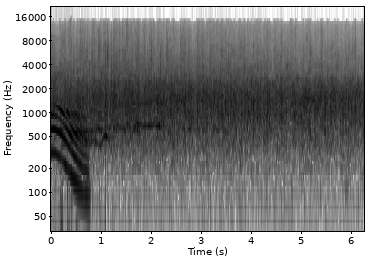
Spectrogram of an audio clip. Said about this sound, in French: que nous accueillons avec un tonnerre d'applaudissements.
